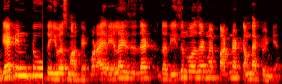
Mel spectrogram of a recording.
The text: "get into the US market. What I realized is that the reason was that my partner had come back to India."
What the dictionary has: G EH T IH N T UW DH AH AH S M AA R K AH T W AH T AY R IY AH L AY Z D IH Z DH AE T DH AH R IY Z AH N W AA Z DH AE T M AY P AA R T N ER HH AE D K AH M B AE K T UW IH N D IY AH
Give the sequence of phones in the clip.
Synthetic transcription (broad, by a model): G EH T IH N T UW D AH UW S M AA R K AH T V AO T AY R IY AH L AY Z IH Z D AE T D AH R IY Z AH N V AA Z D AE T M AY P AA R T N ER HH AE D K AH M B AE K T UW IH N D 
